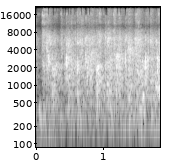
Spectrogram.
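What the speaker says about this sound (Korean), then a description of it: "그리고 박수 치는 법도 제대로 배우셔야 돼요" Hands clap rapidly and continuously in a church-sermon demonstration, producing a dense, steady patter of near claps with no gaps over the short stretch.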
